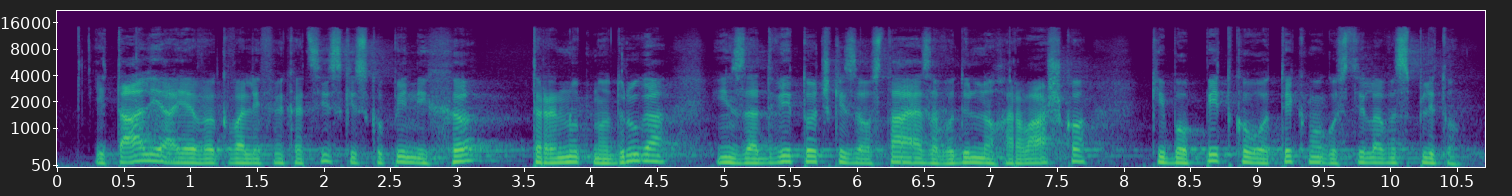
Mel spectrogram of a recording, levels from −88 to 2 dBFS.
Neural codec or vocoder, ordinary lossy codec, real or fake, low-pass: vocoder, 44.1 kHz, 128 mel bands, Pupu-Vocoder; MP3, 96 kbps; fake; 14.4 kHz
